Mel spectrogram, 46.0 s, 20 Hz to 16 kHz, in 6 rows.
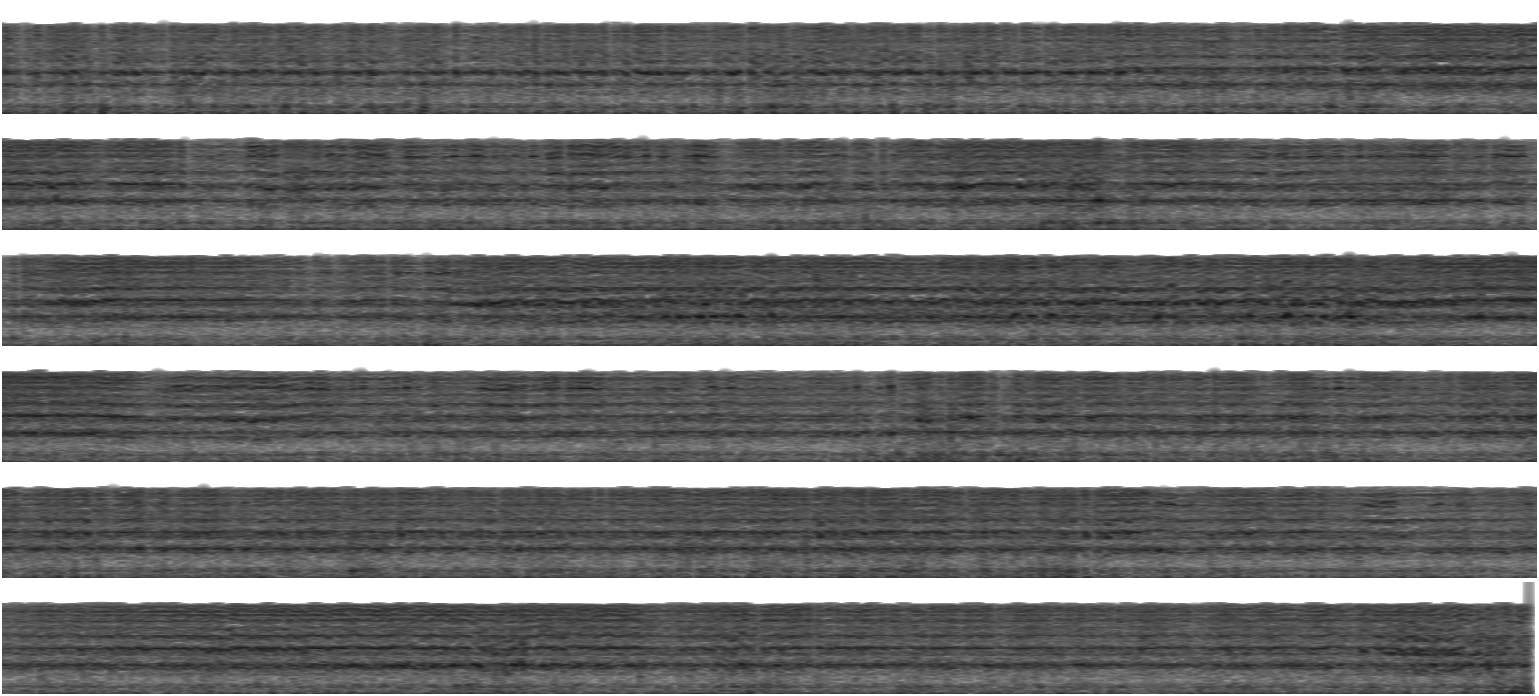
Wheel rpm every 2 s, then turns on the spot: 200, 200, 200, 220, 220, 220, 230, 230, 220, 190, 190, 210, 230, 230, 230, 230, 230, 230, 230, 230, 230, 230, 230.
none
